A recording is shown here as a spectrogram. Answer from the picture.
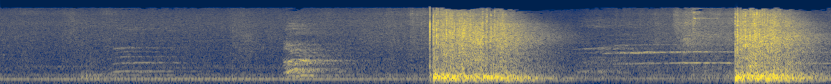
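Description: A group of children doing breakfalls together on judo-style mats, their bodies and hands slapping the mats at once. This makes two loud crashes about two seconds apart, each echoing briefly in the hall.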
